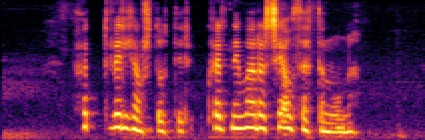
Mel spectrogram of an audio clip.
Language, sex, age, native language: Icelandic, female, 50-59, Icelandic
